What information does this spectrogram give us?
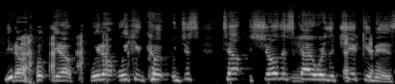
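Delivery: laughing commenter. Retold or imitated. Retold commenters teasing the chef, laughing. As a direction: crack up while teasing. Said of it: "they'll be like".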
